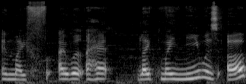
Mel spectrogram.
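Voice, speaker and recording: A woman's high-pitched voice moves along at a moderate pace. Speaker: streamer. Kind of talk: casual chat. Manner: loud.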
